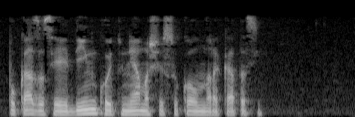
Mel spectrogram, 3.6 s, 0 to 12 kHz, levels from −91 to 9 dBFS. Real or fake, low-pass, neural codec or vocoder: real; 7.2 kHz; none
